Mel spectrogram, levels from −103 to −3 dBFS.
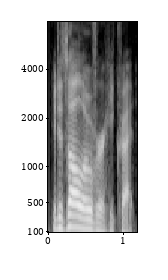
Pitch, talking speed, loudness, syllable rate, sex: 125 Hz, 305 wpm, -16 LUFS, 6.5 syllables/s, male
